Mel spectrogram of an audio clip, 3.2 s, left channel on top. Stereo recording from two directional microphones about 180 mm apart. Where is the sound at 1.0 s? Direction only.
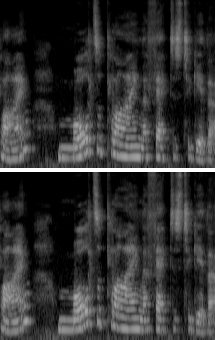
15° left (ahead or behind).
